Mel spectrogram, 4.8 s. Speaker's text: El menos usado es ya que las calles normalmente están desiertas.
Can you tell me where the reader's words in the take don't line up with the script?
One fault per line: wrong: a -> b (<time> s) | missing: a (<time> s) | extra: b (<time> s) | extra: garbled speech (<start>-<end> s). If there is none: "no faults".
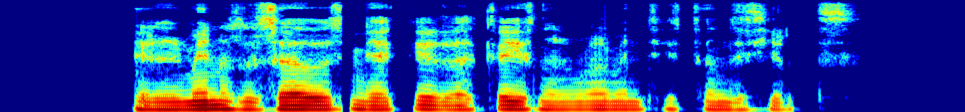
no faults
